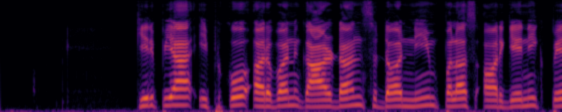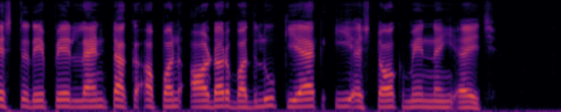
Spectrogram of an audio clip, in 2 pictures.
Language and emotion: Maithili, neutral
